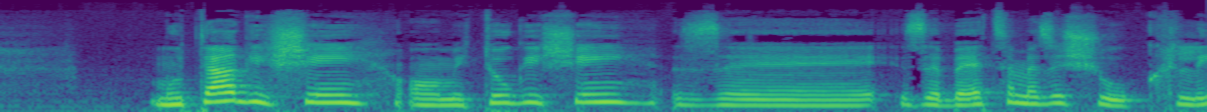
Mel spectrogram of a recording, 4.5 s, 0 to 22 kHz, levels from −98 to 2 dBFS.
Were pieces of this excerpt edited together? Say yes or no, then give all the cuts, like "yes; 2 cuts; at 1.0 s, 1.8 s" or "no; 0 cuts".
no; 0 cuts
